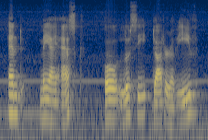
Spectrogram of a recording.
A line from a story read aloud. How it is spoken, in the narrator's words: said Mr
